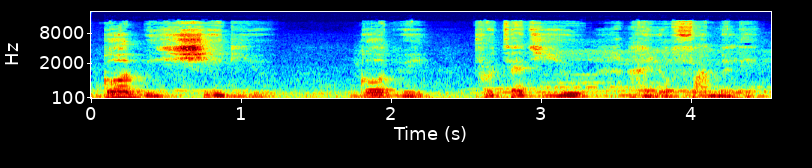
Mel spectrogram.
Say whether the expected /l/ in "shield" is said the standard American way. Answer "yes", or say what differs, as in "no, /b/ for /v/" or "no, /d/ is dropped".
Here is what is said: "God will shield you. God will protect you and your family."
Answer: no, /l/ is dropped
